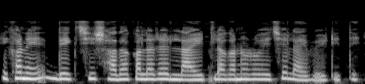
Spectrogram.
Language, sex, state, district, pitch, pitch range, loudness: Bengali, female, West Bengal, Cooch Behar, 235 Hz, 225-260 Hz, -14 LUFS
